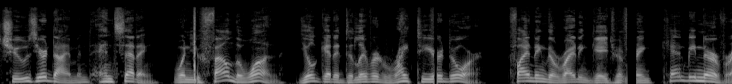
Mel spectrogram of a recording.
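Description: Three wireless microphone squelch dropouts hit this speech, where the radio link fades and the receiver's squelch mutes everything: a brief hiss rise then a 16 ms hole at 1.92 s, a 36 ms gap after "it delivered right to" at 4.29 s, and a 99 ms one after "the right" at 6.21 s.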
